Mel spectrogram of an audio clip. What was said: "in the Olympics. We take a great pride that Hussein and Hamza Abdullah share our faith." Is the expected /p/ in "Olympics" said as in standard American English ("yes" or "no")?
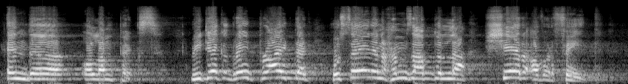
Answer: yes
